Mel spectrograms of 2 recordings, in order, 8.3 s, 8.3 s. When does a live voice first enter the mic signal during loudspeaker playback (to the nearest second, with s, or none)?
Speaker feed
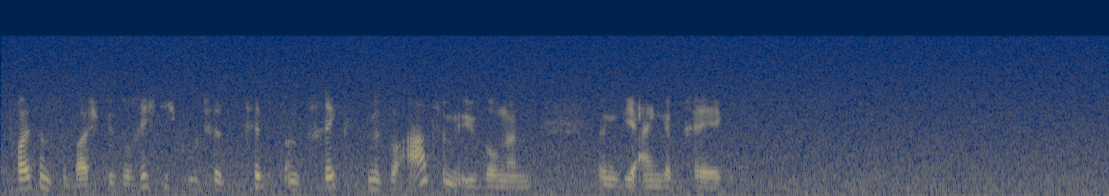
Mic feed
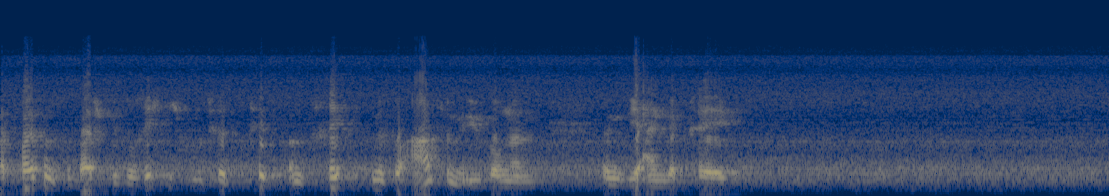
none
